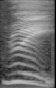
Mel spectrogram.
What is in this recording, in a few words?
"rui4", Chinese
